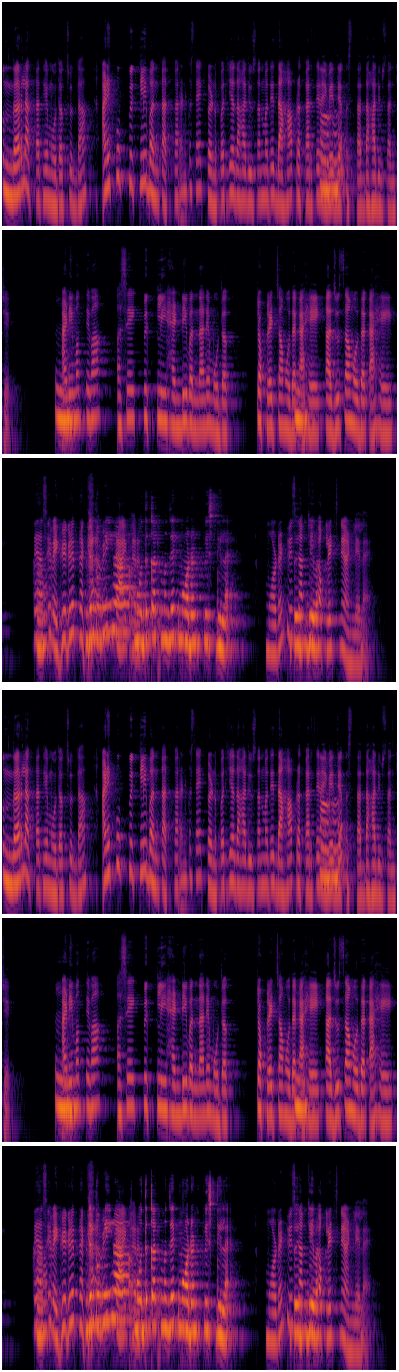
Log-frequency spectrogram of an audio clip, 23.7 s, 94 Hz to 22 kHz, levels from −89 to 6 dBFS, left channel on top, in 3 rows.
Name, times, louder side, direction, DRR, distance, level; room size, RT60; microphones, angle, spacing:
voice 1, 0.0-1.7 2.0-8.0 9.1-9.9 10.2-12.4 13.0-15.7 16.4-18.6 21.1-23.1, right 1 dB, 5° right, 15 dB, 0.3 m, -37 dB
voice 2, 6.3-6.8 9.0-9.4 13.7-14.0 16.5-16.7 17.5-20.3 21.6-22.1, right 2 dB, 55° right, 12 dB, 0.8 m, -29 dB
12.5 x 7.0 x 6.7 m, 0.76 s
head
